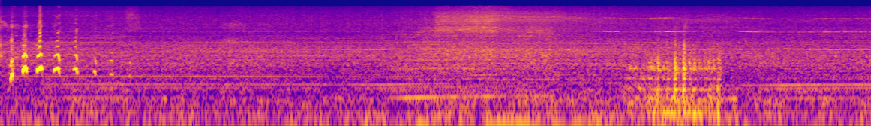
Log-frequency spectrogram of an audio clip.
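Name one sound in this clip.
A sports car engine rumbles as it drives along the road.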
